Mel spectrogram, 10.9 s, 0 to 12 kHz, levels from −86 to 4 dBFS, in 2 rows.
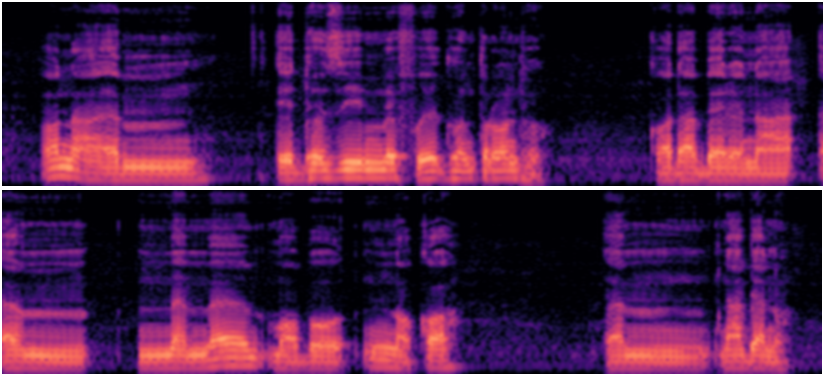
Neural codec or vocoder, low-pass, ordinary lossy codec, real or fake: none; none; none; real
